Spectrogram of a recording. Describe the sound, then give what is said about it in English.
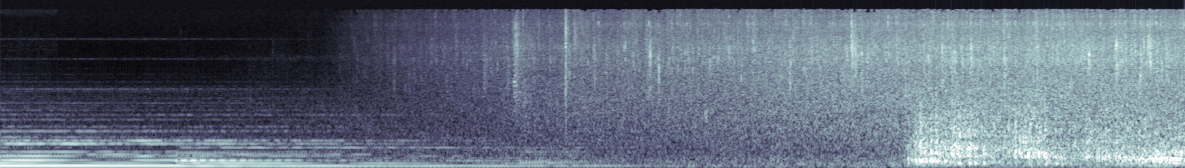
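Steady rain falls in Manchester with a deep rolling rumble of thunder at the start, then the downpour suddenly grows louder and heavier near the end. No voices. “Usually when there's something missing from the food delivery and it's raining, Manchester's always been a rainy city”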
